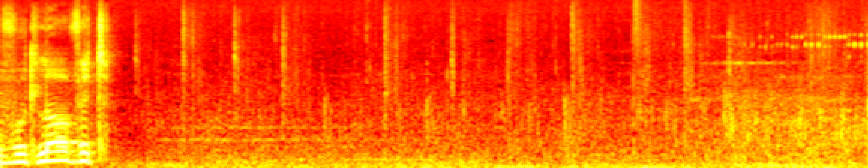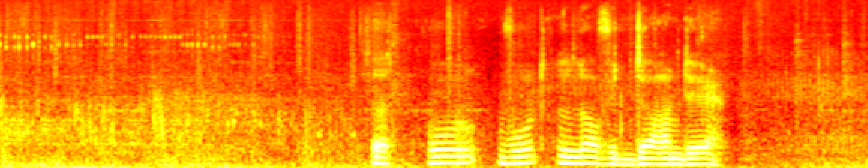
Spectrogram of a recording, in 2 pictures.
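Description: A young man speaks with animation, close to a microphone.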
